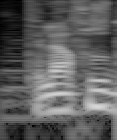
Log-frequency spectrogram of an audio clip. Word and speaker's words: telaffuz: Telaffuzu doğru ettin mi? Doğru telaffuz ettin mi hocam? – F'yi çift okuyoruz. – Telaffuz. – Evet efendim.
